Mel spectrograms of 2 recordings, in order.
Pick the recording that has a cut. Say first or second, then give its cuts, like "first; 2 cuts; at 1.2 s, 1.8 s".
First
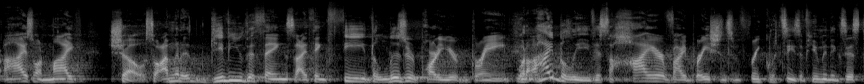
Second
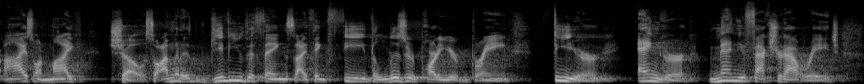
first; 1 cut; at 5.2 s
